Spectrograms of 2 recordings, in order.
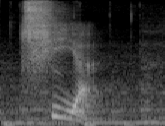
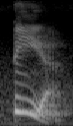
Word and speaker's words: tia: Essa palavra aqui, a irmã da sua mãe, como que você pronuncia essa palavra em português? Fala aí em voz alta. Eu falo tia, tia, tia. mas muita gente vai falar tia.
